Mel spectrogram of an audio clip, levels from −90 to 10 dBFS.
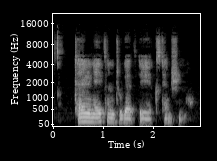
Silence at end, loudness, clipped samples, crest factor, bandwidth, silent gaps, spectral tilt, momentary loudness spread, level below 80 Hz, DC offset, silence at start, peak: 0.15 s; -24 LUFS; under 0.1%; 20 dB; 15.5 kHz; none; -4.5 dB/octave; 13 LU; -60 dBFS; under 0.1%; 0.05 s; -6 dBFS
